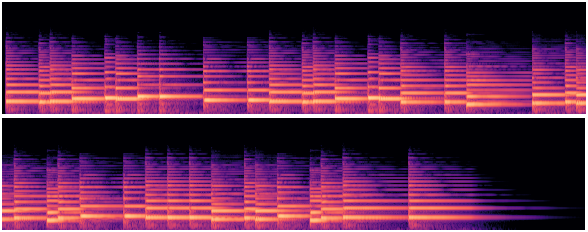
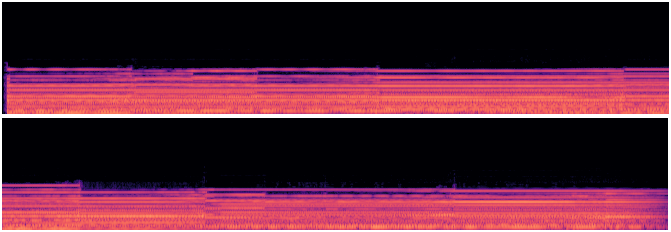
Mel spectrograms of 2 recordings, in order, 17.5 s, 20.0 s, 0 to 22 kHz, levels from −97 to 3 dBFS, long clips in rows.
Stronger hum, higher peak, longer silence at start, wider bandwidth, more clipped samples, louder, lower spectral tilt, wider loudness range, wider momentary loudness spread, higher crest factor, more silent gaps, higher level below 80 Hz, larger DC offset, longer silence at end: neither; first, -2 dBFS vs -12 dBFS; about the same, 0.05 s vs 0.05 s; first, 6.2 kHz vs 2.4 kHz; neither; first, -16 LUFS vs -25 LUFS; second, -7.5 dB/octave vs -14.5 dB/octave; about the same, 3 LU vs 3 LU; first, 9 LU vs 4 LU; about the same, 14 dB vs 12 dB; neither; second, -54 dBFS vs -34 dBFS; neither; first, 1.6 s vs 0 s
